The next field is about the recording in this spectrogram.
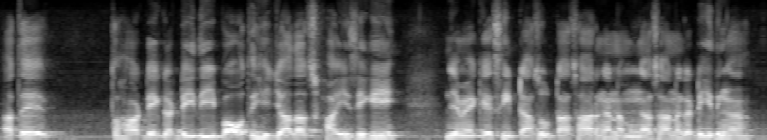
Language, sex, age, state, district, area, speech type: Punjabi, male, 18-30, Punjab, Bathinda, rural, spontaneous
